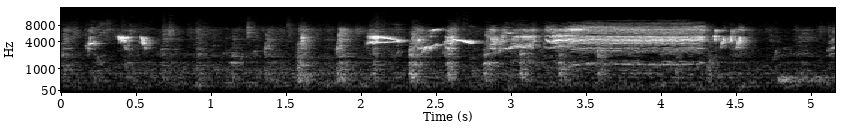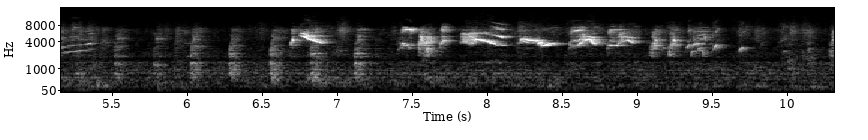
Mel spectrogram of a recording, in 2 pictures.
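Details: ['Eurasian siskin (Spinus spinus) song: chattering high twitters with a long buzzy, wheezing passage in the middle, then more rapid twittered phrases.']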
